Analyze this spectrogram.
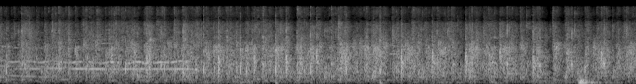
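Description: Audience applauding: many hands clapping at a steady level, without a break.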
